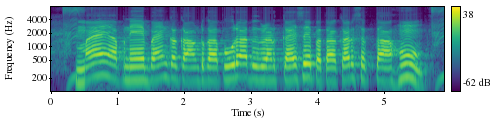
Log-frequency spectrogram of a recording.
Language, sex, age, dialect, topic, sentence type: Hindi, male, 25-30, Kanauji Braj Bhasha, banking, question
